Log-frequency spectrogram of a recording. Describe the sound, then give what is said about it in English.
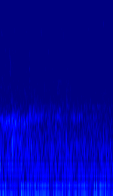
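Water pours steadily into a baptismal font during a baptism, a continuous splashing rush that stays even for a couple of seconds, with no voices over it. “Send your Spirit to move over this water, that it may be a fountain of deliverance and rebirth.”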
